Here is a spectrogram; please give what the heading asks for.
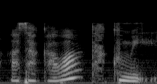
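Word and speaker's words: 浅川巧: 분이에요 써 1번으로 그 번씩 발음으로 이름을 읽으면 아사카와 타쿠미 라고 발음을 하면 되겠어요 그래서 마지막으로는 그 전체적으로는 이제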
